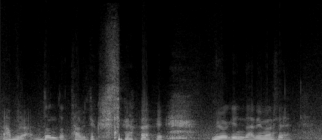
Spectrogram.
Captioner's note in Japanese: 笑い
